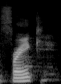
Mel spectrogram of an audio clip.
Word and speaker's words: Frank: First and last name, Frank Lesniak, Lesniak, rhymes with Cadillac, as you know.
